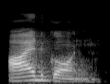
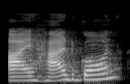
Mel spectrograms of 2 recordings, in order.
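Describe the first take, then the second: First: Had is reduced to a single d sound. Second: The word had is said in full.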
